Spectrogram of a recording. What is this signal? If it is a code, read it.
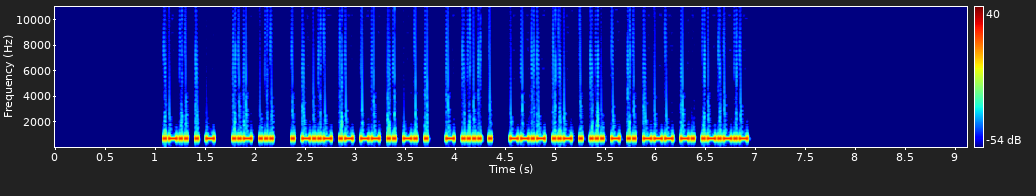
Morse code, heard as a keyed tone, about 41 wpm, 700 Hz. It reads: LET US EXAMINE THE QUESTION.
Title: Sentences from Top 1600 Words 45wpm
